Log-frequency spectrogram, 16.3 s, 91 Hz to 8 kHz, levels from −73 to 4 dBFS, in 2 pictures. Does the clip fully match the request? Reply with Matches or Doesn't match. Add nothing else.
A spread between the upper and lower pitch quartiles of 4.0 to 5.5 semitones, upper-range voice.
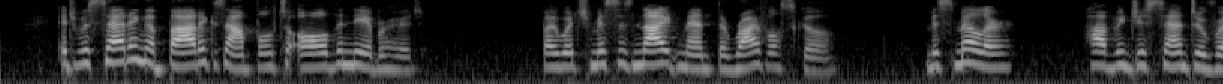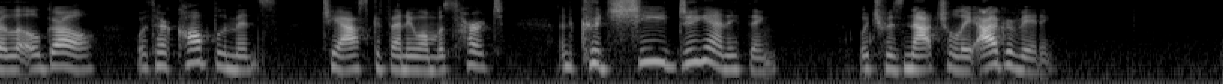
Doesn't match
